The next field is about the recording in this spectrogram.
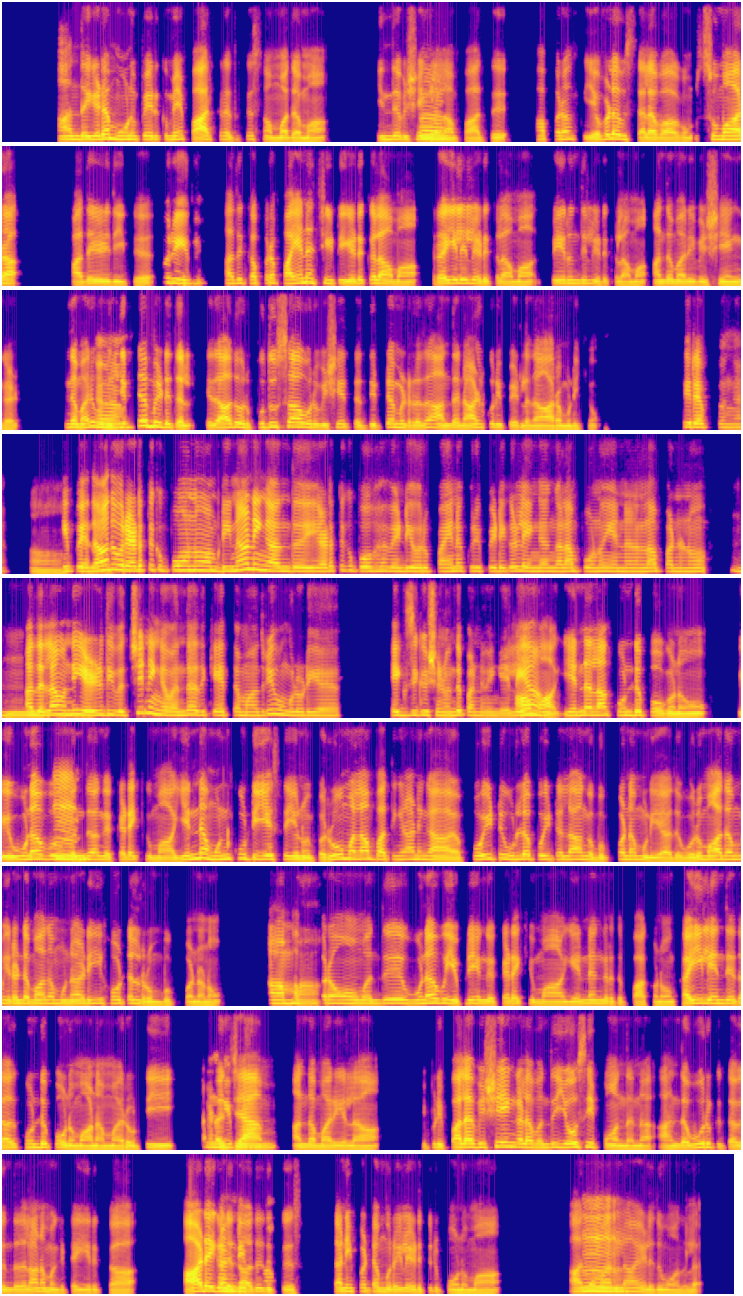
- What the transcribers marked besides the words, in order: in English: "எக்சிகுயூஷன்"; other background noise; in English: "புக்"; in English: "ஹோட்டல் ரூம் புக்"; tapping; in English: "ஜாம்"
- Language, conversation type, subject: Tamil, podcast, கைபேசியில் குறிப்பெடுப்பதா அல்லது காகிதத்தில் குறிப்பெடுப்பதா—நீங்கள் எதைத் தேர்வு செய்வீர்கள்?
